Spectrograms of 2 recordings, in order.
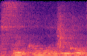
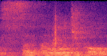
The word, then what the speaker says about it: psychological: yeah I agree and also not psychological psychological we do not pronounce P letter yeah yeah kind of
